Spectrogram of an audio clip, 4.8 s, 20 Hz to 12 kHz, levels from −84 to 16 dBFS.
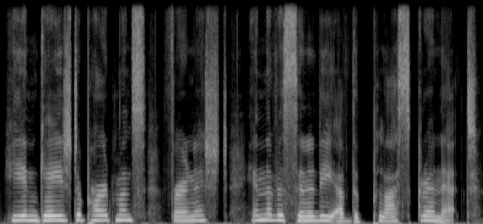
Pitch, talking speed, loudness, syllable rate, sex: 240 Hz, 135 wpm, -17 LUFS, 5.8 syllables/s, female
